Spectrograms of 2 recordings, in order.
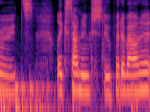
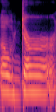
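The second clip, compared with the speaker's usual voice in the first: mocking, stupid-sounding taunting voice. Describing how opponents taunt players: stupid-sounding mocking voice. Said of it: "a stupid sounding one".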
